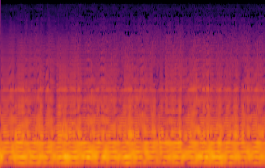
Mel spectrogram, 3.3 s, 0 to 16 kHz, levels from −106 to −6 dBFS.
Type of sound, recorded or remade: remade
